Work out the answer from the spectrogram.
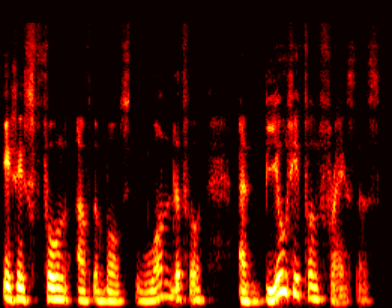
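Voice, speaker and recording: A man with an Irish accent giving a devotional reflection as a priest, reading scripture and commenting in a lilting, expressive storyteller manner with drawn-out emphasis. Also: mid-range voice, breathy edge. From Ireland.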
